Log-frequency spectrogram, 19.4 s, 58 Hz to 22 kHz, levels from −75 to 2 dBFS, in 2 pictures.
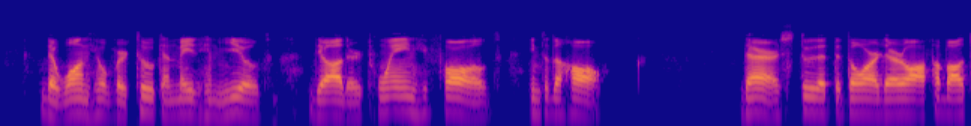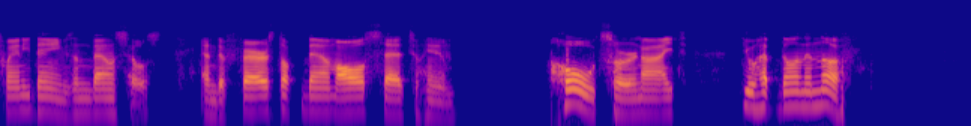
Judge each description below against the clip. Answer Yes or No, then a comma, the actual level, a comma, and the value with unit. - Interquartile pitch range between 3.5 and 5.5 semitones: No, narrow, 2.4 semitones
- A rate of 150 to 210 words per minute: No, slow, 135 wpm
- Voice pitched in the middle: No, low, 110 Hz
